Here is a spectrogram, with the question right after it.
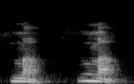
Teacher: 그러니까 막았다가 이걸 터트리면서 코로 내보내는 소리예요. 결국 여기를 막았다가 터트리면서 그 순간에 얘가 쑥 코로 가는 거죠.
